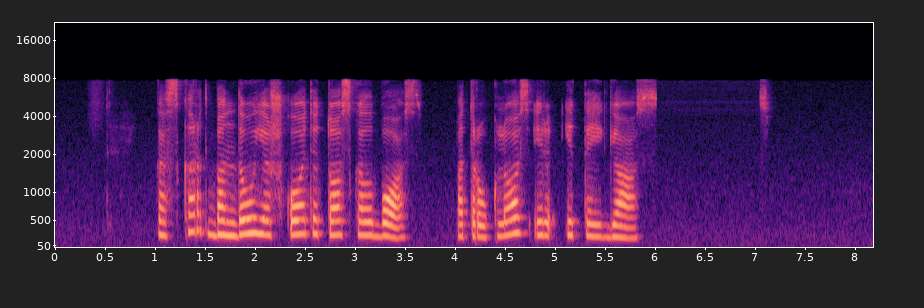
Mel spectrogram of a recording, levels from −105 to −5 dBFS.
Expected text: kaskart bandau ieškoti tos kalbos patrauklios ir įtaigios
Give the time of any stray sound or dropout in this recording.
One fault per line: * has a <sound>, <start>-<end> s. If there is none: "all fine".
all fine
